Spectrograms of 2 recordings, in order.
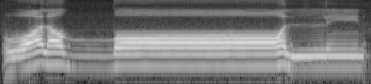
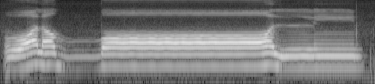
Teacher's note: لام پر تشدید ہے تو یہاں پر مد لازم ہے، تو 5 سے 6 حرکات کے برابر پڑھنا لازم ہے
